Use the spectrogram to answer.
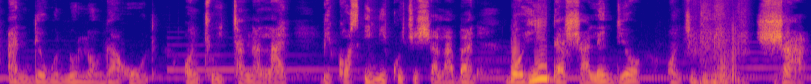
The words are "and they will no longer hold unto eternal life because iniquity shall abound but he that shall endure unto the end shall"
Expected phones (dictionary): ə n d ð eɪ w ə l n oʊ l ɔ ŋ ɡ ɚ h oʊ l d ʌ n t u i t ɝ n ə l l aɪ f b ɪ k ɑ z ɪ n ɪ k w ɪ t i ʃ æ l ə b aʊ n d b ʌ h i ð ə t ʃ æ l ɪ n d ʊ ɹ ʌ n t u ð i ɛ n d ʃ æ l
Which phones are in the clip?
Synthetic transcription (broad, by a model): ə n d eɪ w ə l n oʊ l ɔ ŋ ɡ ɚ h oʊ l d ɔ n t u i t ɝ n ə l l aɪ f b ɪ k ɑ s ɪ n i k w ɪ t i ʃ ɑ l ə b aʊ n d b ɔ h i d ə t ʃ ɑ l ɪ n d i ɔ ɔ n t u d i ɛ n ʃ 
